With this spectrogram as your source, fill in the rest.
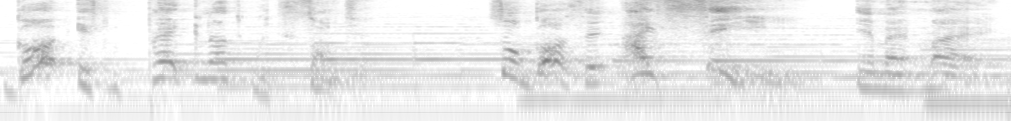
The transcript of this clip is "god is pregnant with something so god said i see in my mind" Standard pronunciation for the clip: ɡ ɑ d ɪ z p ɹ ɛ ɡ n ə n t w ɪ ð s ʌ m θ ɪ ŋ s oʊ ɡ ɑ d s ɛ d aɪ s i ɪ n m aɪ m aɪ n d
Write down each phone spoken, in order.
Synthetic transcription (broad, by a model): ɡ ɑ d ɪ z p ɹ ɛ ɡ n ə n t w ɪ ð s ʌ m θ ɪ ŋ s oʊ ɡ ɑ d s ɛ aɪ s i ɪ n m aɪ m aɪ n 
